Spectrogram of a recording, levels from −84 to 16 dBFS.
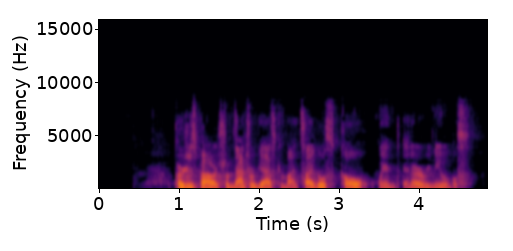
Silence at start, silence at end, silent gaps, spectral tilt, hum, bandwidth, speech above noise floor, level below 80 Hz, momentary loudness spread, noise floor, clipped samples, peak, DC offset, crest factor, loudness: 0.95 s; 0.25 s; none; -6.5 dB/octave; none; 8.6 kHz; 37 dB; -70 dBFS; 13 LU; -59 dBFS; under 0.1%; -2 dBFS; under 0.1%; 20 dB; -23 LUFS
